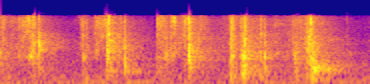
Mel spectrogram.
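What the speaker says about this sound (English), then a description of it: "And I'll do a few more shuffles like this." Large oracle cards are shuffled by hand in quick, crisp riffling bursts, a close series of papery flutters and slaps in an irregular rhythm, with no speech.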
